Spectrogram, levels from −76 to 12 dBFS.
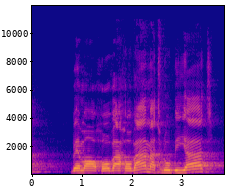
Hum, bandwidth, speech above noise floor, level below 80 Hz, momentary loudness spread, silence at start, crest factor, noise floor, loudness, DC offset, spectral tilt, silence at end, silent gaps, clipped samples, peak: none; 10.5 kHz; 31 dB; -76 dBFS; 5 LU; 0 s; 12 dB; -45 dBFS; -15 LUFS; under 0.1%; -6 dB/octave; 0 s; none; under 0.1%; -4 dBFS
